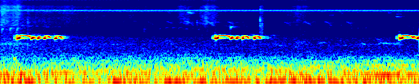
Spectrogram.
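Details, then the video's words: Zebra dove sings with a voice described as crystal-clear. Short rolling phrases of quick, bubbling cooing notes at one steady pitch repeat about every three seconds, three times, against a thin constant high whine and quiet hiss. "perkutut suara keristal"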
